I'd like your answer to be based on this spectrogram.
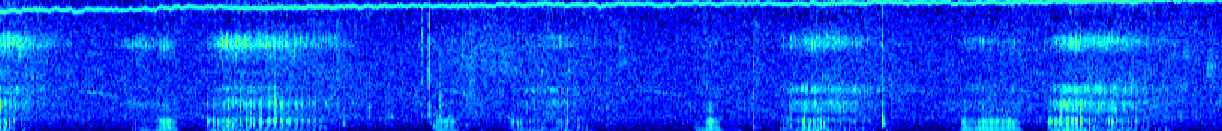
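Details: Snoring "like daddy": short rumbling, buzzing breaths repeat irregularly with quiet gaps, some soft and some louder; snoring during sleep.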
